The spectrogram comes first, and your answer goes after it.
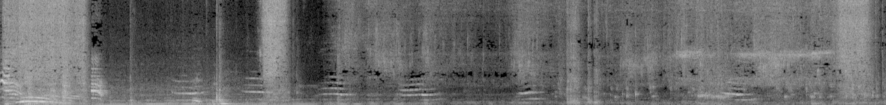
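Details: Female stray kitten, taken in from construction workers, given her first bath at night; she gives a run of short, bending meows, several per few seconds, over bursts of splashing water and a person's brief voice.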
